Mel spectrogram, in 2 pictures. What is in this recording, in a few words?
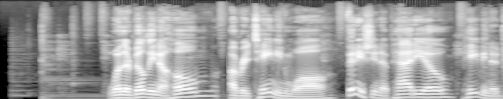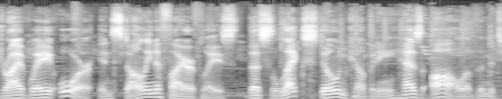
Messaging On Hold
